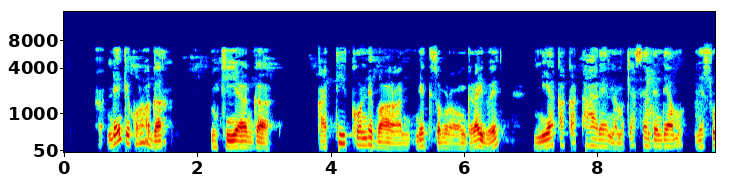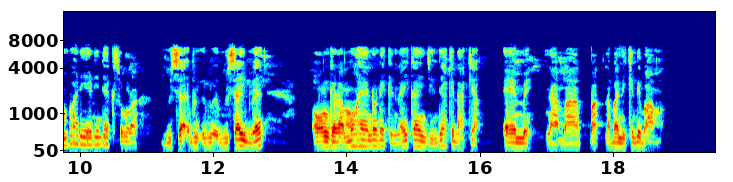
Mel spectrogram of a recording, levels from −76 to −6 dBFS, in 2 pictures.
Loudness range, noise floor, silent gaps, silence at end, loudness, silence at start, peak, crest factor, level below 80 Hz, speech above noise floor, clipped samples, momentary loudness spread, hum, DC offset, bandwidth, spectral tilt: 3 LU; -49 dBFS; 3.35-3.64 s, 6.94-7.02 s, 11.13-11.19 s, 13.25-13.42 s, 16.18-16.33 s; 0.8 s; -18 LUFS; 0.45 s; 0 dBFS; 18 dB; -56 dBFS; 31 dB; under 0.1%; 11 LU; none; under 0.1%; 7.8 kHz; -3.5 dB/octave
